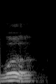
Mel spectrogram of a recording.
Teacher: यांना काय म्हणतात औष्ठ वर्ण त्याच्यानंतर दंतोष्ट वर्ण एकमेव आहे व दात आणि ओठ यांना जिभेचा एकाच वेळी स्पर्श होतो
